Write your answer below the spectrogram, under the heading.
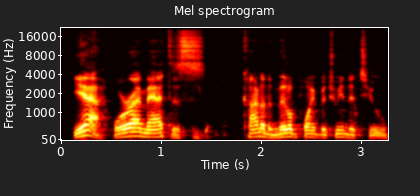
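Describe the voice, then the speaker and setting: A man with a Minnesotan accent, in a very clean recording with a silent background. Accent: Minnesota. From Minnesota, small town. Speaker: police K9 handler. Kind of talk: podcast interview.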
